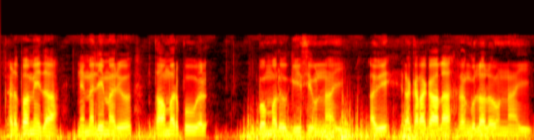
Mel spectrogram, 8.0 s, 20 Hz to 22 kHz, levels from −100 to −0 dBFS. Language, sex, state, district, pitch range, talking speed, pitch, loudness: Telugu, male, Telangana, Mahabubabad, 95-105 Hz, 95 wpm, 95 Hz, -19 LUFS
